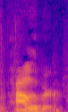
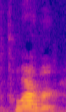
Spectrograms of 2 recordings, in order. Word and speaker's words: Palaver: We went over like the actual pronunciation because I originally thought it was Palaver. Yeah. And it's Palaver.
